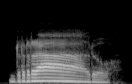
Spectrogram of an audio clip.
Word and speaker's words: raro: Since the first syllable starts with R, it's always pronounced as multiple R.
